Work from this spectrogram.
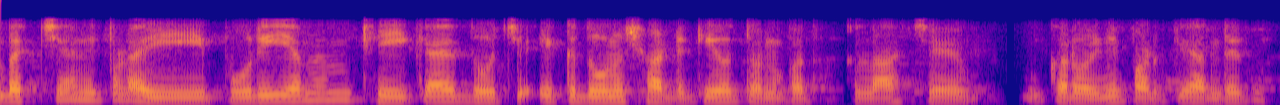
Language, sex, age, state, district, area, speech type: Punjabi, male, 45-60, Punjab, Pathankot, rural, conversation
